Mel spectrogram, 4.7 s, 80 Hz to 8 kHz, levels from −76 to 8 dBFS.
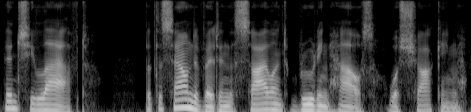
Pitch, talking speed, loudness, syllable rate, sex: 105 Hz, 190 wpm, -18 LUFS, 5.1 syllables/s, male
